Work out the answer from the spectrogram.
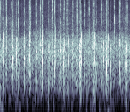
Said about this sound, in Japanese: この素晴らしい会場に韓国から立派な皆様方が見えていただきまして、大変どうもありがとうございます。拍手お願いします。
